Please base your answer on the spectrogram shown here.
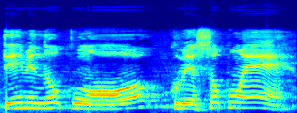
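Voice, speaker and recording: A woman's voice: lowish voice, fairly even intonation, slow, slight background noise. A woman with a Brazilian accent explains a literature lesson to her students in a recorded online class, often checking in with them as she goes. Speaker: literature teacher. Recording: muffled lo-fi recording.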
